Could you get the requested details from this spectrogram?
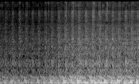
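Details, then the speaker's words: Honda Karisma motorcycle with a faulty automatic vacuum fuel tap: struggling, uneven idle that won't hold, then recovers and steadies. The mechanic says the tap alone is the problem and must be replaced, reached by removing the rear bodywork, before adjusting the idle. "jadi untuk kendala motor ini itu hanya dari bagian ini ya tadian bensinnya ini minta ganti"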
